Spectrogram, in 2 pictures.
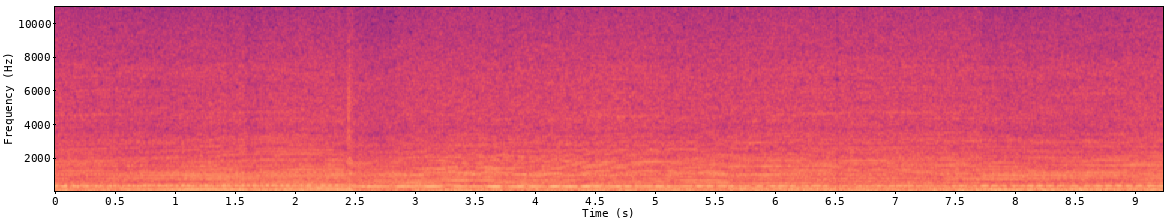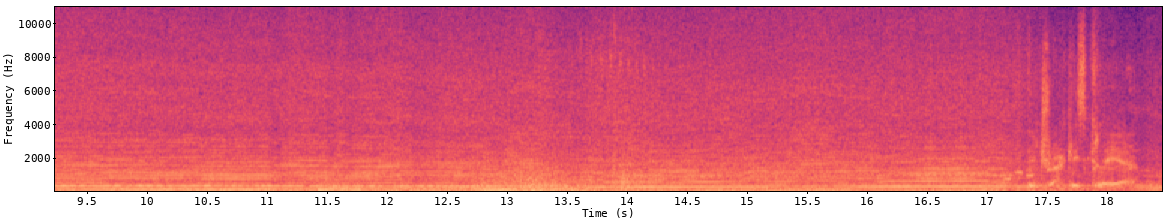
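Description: A racing car engine roars at high revs, shifting gears as it speeds along.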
